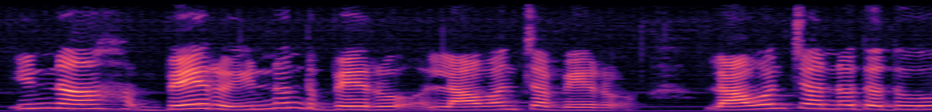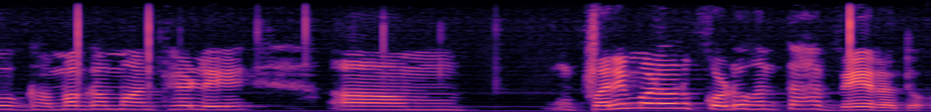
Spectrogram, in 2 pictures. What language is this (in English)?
Kannada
